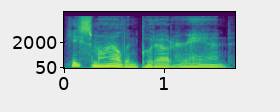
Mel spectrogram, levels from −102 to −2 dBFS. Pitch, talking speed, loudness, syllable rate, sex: 115 Hz, 245 wpm, -18 LUFS, 5.0 syllables/s, male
